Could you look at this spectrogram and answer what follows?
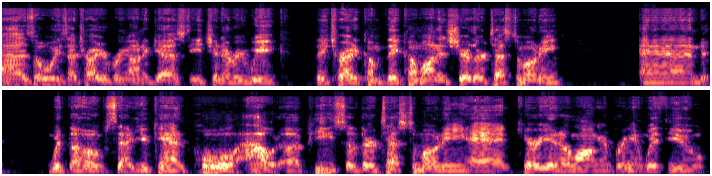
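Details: Adult male speaker; normal adult speech.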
